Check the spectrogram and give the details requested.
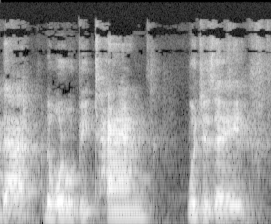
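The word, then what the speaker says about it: tháng: at is that again you have to say this in a higher tone otherwise the word has a different meaning so like i said tang means month now i'm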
